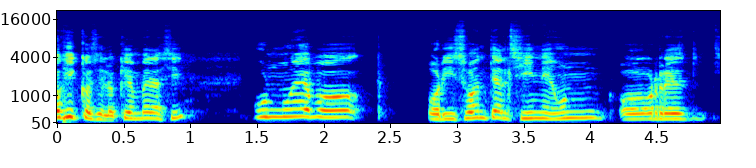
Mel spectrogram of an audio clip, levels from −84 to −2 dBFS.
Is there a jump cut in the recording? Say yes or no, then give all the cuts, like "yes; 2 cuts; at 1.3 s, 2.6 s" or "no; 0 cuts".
yes; 1 cut; at 1.4 s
